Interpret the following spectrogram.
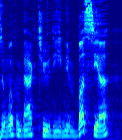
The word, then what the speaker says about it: Nimbusia: welcome back to the Nimbus SIA that's how it's actually pronounced Nimbus SIA campaign here in hearts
